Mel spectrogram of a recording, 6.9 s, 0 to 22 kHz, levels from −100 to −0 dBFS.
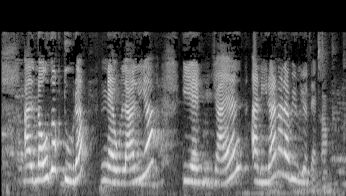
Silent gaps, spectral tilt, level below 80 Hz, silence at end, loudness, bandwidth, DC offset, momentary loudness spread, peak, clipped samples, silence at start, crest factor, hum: none; -2.5 dB/octave; -52 dBFS; 0 s; -15 LUFS; 11.5 kHz; under 0.1%; 18 LU; 0 dBFS; under 0.1%; 0.05 s; 16 dB; none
